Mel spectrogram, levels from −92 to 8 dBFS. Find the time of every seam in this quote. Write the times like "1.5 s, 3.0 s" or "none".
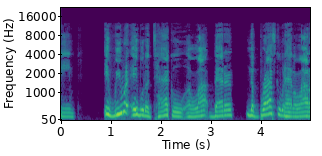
none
